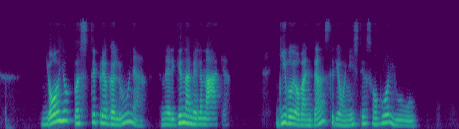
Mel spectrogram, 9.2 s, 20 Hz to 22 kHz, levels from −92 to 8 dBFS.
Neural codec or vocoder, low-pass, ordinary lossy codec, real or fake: codec, 24 kHz, 0.9 kbps, DualCodec; 10.8 kHz; Opus, 24 kbps; fake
